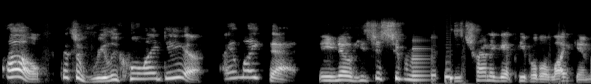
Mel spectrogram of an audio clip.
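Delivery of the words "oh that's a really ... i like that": high-pitched, pleased approval; delighted reaction. Retold or imitated. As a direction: retell being pleasantly won over. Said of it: "I'm like".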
